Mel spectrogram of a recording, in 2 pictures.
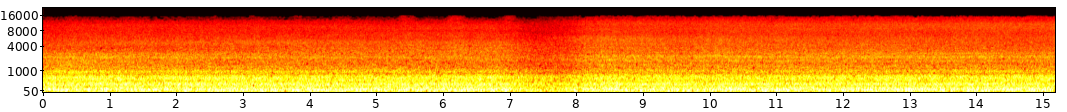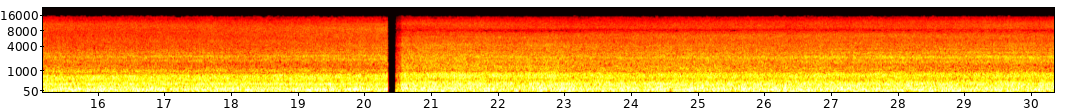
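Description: Steady roar of falling water from Athirappilly Falls, a large multi-stream waterfall, with a sudden brief dropout about twenty seconds in.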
